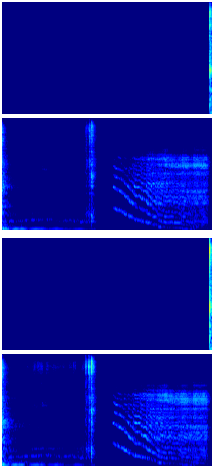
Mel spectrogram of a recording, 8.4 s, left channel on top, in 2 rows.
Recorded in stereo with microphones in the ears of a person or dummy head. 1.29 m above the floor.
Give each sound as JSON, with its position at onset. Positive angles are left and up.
{"t": 4.1, "sound": "a crack", "side_deg": -45, "distance_m": 0.5}
{"t": 6.4, "sound": "a squeak", "side_deg": -50, "distance_m": 1.9}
